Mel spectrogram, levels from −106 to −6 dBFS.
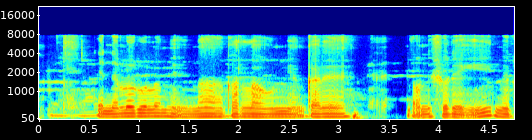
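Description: No technical faults can be heard in this speech clip. It carries the band-limited sound of G.722 wideband telephone coding at 56 kbit/s, with nothing above about 7.7 kHz and only light coding texture.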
